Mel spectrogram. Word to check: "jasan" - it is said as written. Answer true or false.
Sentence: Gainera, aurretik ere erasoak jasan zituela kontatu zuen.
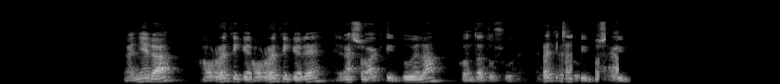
false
